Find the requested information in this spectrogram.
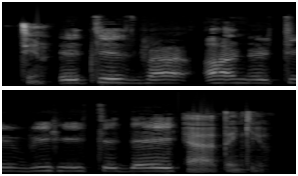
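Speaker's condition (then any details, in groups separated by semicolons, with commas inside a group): Traumatic brain injury; caused by accident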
